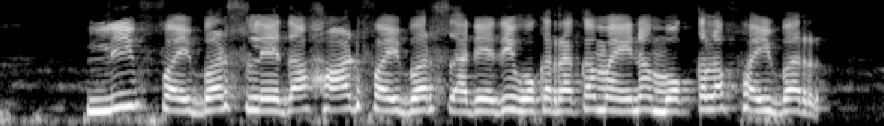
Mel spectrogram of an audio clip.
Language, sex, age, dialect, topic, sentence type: Telugu, female, 18-24, Southern, agriculture, statement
